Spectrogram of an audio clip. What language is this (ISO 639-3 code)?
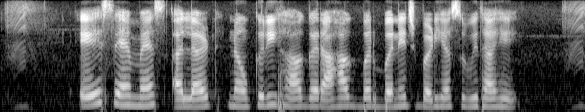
hne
